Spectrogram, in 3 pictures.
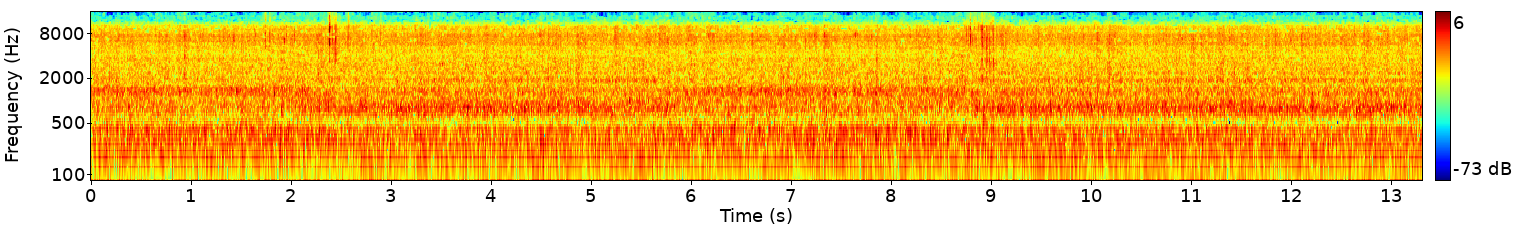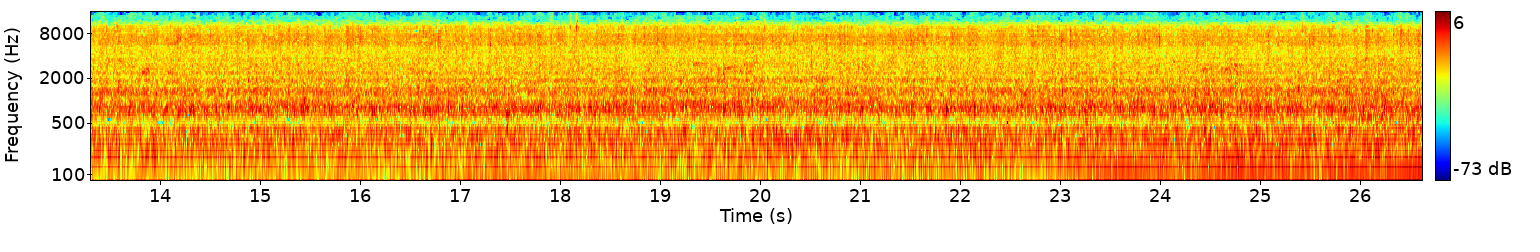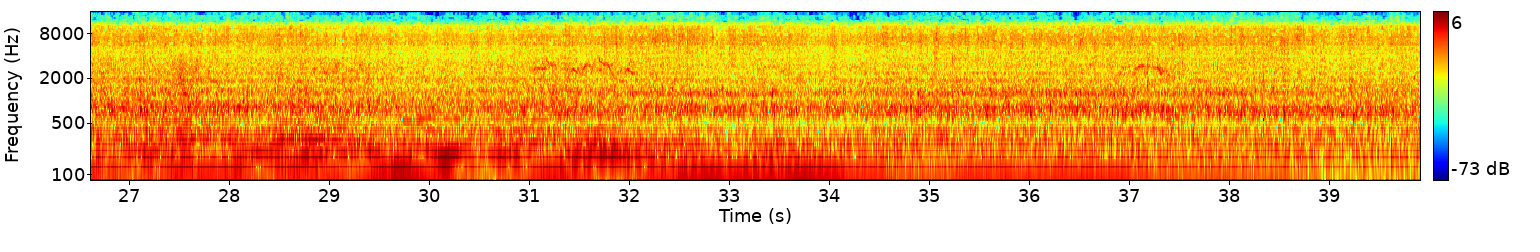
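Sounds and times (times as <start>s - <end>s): low droning hum: 0.0s - 39.9s
river rushing over rocks: 0.0s - 39.9s.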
